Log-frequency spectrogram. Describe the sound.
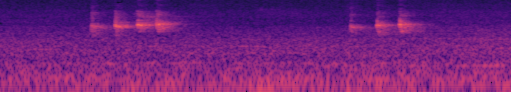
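Calls of a mother bird carrying a worm in its beak: two short bursts of high, bright chirps separated by a pause, over a steady low background rumble.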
